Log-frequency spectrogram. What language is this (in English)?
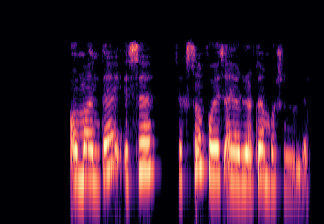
Uzbek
